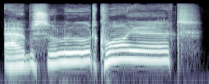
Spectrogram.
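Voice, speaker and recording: A man's voice: high voice, extremely slow, a little mellow, smooth, no room sound, clean studio sound, voice pushed up. A man voicing a fussy, grumpy bear from a storybook, with an exasperated, theatrical delivery. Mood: strained patience. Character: grumpy, fussy, dramatic male bear wanting quiet.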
